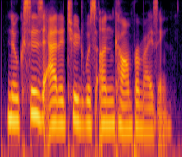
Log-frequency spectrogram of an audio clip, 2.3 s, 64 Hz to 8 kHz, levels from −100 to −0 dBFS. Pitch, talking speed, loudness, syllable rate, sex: 180 Hz, 105 wpm, -19 LUFS, 6.0 syllables/s, female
